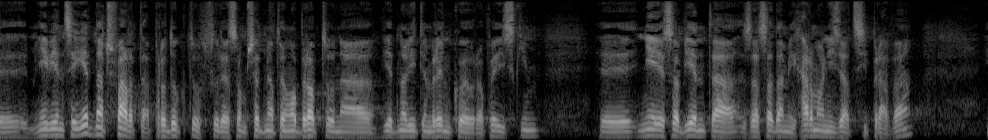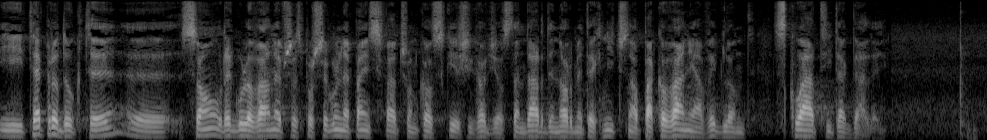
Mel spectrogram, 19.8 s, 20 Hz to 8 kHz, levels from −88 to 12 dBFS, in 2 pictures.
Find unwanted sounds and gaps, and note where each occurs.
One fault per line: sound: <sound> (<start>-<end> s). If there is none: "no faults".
sound: thud (19.5-19.7 s)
